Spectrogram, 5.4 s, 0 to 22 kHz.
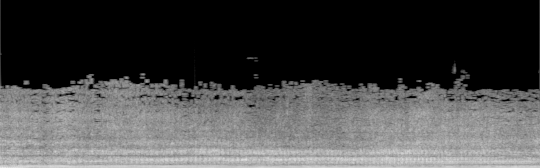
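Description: A 1992 Toyota Corolla's four-cylinder engine revved hard: it climbs sharply in pitch right at the start, wobbles briefly, then holds steady at high revs under full throttle as the car drives across sand toward a steep hill climb.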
